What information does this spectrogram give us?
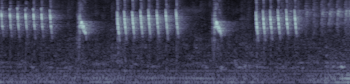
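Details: Oriental magpie-robin singing hard with borrowed fill phrases, played as a master song for training: short rapid high trills alternate with single loud downslurred notes, the pattern repeating three times.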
